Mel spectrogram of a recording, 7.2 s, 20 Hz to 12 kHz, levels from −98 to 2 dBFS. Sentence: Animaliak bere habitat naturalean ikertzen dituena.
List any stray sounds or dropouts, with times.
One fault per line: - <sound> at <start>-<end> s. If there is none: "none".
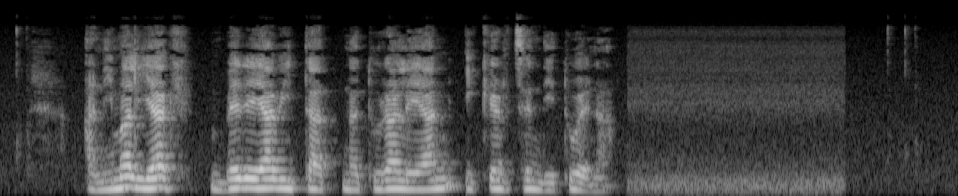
none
